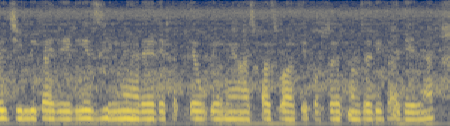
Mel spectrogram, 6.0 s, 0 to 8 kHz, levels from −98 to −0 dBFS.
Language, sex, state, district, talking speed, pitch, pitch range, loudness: Maithili, female, Bihar, Begusarai, 210 wpm, 180 Hz, 175-185 Hz, -16 LUFS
